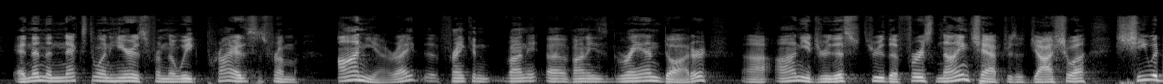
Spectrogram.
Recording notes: Recorded live at Bethany Bible Church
